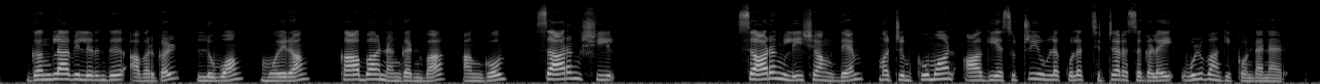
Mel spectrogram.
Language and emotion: Tamil, neutral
